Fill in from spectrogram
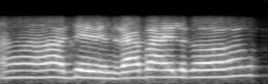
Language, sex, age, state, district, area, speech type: Goan Konkani, female, 45-60, Goa, Quepem, rural, conversation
